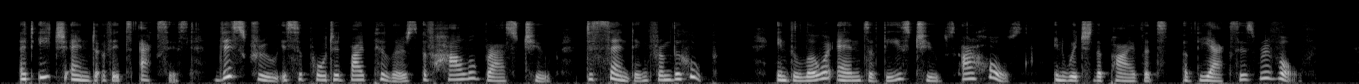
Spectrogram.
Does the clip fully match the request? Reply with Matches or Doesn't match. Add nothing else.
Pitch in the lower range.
Doesn't match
